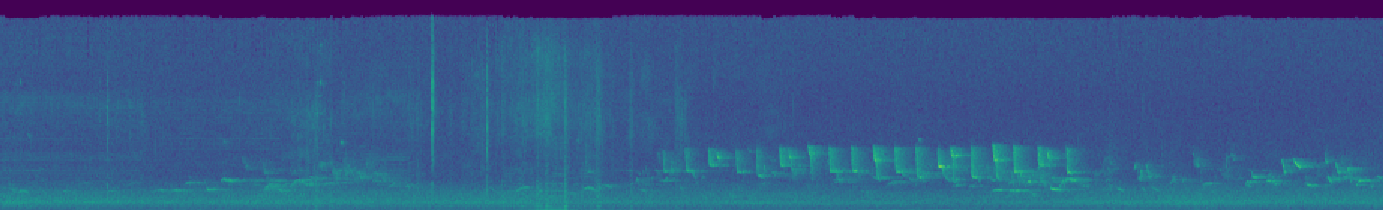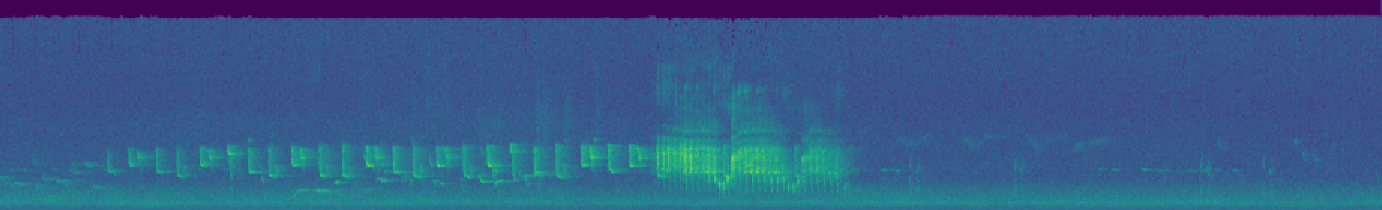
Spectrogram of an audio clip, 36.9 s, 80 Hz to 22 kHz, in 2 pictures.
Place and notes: Poznan, borderline of Poznan - hidden pond
afternoon ambience at a small pond hidden in a nearby groove. hum of traffic on a north exit road out of Poznan.
Poznan, Poland, 1 May 2014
